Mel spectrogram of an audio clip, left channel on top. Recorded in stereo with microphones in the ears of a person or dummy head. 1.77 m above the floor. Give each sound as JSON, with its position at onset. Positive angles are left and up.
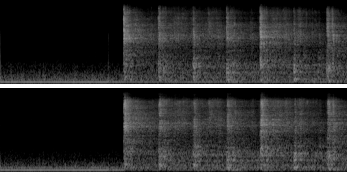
{"t": 1.2, "sound": "running footsteps", "side_deg": 40, "distance_m": 4.0}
